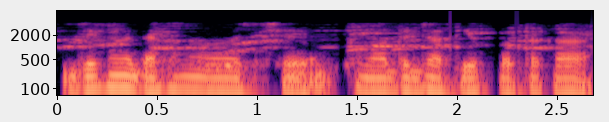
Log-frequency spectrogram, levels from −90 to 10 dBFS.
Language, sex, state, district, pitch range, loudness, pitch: Bengali, male, West Bengal, Kolkata, 90-95 Hz, -17 LUFS, 90 Hz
